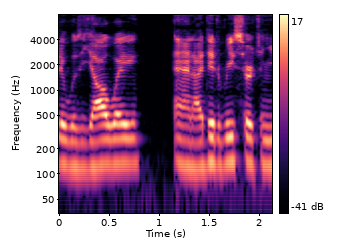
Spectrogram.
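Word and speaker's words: YHWH: You know, in the video I said it was Yahweh. And I did research and you guys are actually right. You know, the correct pronunciation of God's name which is spelled Y HWH is actually pronounced Yahwa.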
